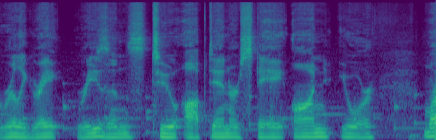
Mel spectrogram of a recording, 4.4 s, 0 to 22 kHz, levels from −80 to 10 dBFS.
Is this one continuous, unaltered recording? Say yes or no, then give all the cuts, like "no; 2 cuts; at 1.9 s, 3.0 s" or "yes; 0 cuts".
yes; 0 cuts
